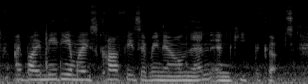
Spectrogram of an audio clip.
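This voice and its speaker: There is audible room echo in the recording. Background noise is also noticeable. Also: woman. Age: 60s. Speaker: lifestyle vlogger. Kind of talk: casual vlog. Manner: chatty.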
